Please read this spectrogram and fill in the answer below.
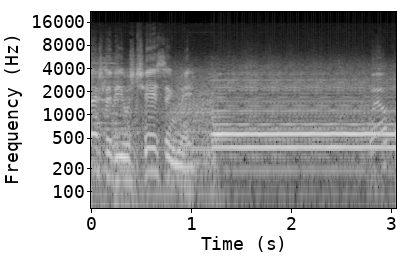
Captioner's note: horn blaring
